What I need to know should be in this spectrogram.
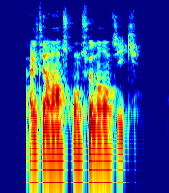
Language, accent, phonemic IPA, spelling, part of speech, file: French, France, /al.tɛʁ.nɑ̃s kɔ̃.sɔ.nɑ̃.tik/, alternance consonantique, noun, LL-Q150 (fra)-alternance consonantique.wav
- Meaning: consonant alternation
